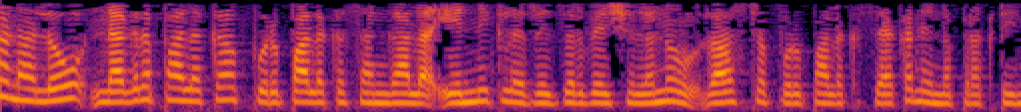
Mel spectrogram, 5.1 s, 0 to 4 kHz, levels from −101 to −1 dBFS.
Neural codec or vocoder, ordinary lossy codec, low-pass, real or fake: none; none; 3.6 kHz; real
